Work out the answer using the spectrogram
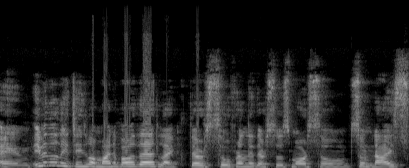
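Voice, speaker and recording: A woman with a non-native accent, fairly high in pitch, at a moderate pace with hardly any pauses, over noticeable background noise. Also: fairly even intonation. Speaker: police officer. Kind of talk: casual interview chat.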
